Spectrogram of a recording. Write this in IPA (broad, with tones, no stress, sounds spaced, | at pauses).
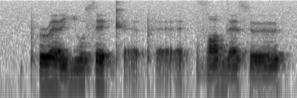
pʰ ɹ ɛ˧˩˧ ʎ u˦˥ s e˥˨ kʰ ɛ̰˧˩˧ pʰ ɛ̰˩˧ | zˤ e˩˥ d ɛ˩˧ s ø˩˧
